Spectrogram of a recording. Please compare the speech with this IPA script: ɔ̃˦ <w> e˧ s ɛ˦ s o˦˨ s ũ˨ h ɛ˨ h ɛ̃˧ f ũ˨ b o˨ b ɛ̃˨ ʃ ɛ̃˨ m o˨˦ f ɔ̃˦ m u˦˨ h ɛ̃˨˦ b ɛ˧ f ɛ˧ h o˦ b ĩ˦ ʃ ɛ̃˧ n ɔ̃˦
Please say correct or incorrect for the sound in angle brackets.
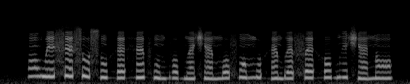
correct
